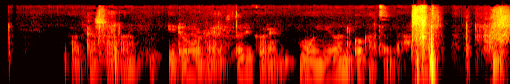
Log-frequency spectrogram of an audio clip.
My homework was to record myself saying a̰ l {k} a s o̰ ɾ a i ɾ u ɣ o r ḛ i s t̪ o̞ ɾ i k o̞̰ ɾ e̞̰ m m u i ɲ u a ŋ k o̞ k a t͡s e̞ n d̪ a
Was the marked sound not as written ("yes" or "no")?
no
